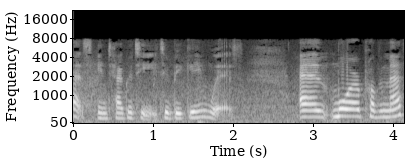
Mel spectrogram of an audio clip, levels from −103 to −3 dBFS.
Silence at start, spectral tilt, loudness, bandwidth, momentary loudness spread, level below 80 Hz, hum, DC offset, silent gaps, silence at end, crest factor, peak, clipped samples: 0 s; -4 dB/octave; -17 LUFS; 8 kHz; 22 LU; -42 dBFS; none; under 0.1%; none; 0 s; 14 dB; -4 dBFS; under 0.1%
